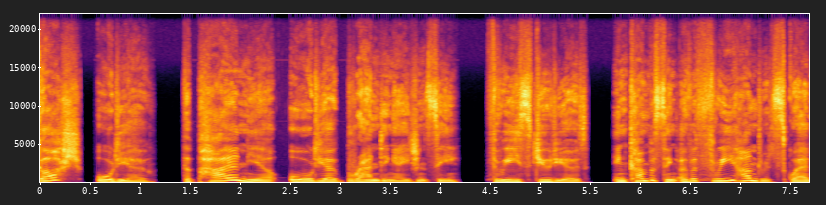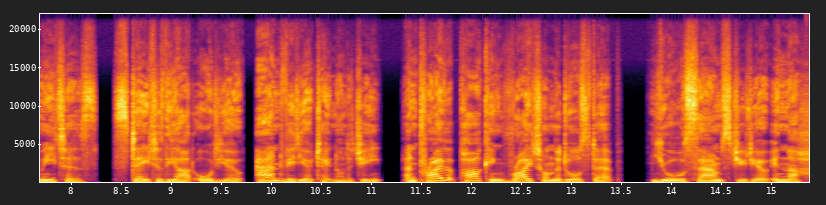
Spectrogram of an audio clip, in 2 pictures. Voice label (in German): plakativ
